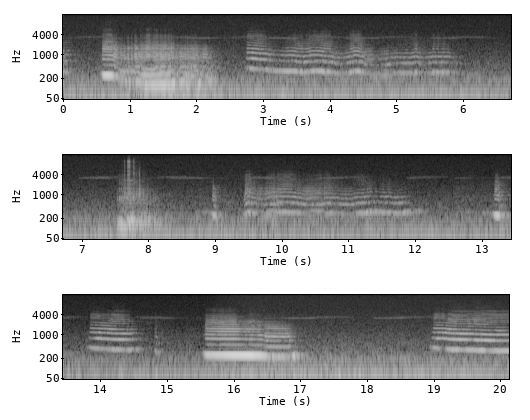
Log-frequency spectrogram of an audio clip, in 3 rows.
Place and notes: {"title": "Mladinska, Maribor, Slovenia - late night creaky lullaby for cricket/13", "date": "2012-08-22 00:07:00", "description": "cricket outside, exercising creaking with wooden doors inside", "latitude": "46.56", "longitude": "15.65", "altitude": "285", "timezone": "Europe/Ljubljana"}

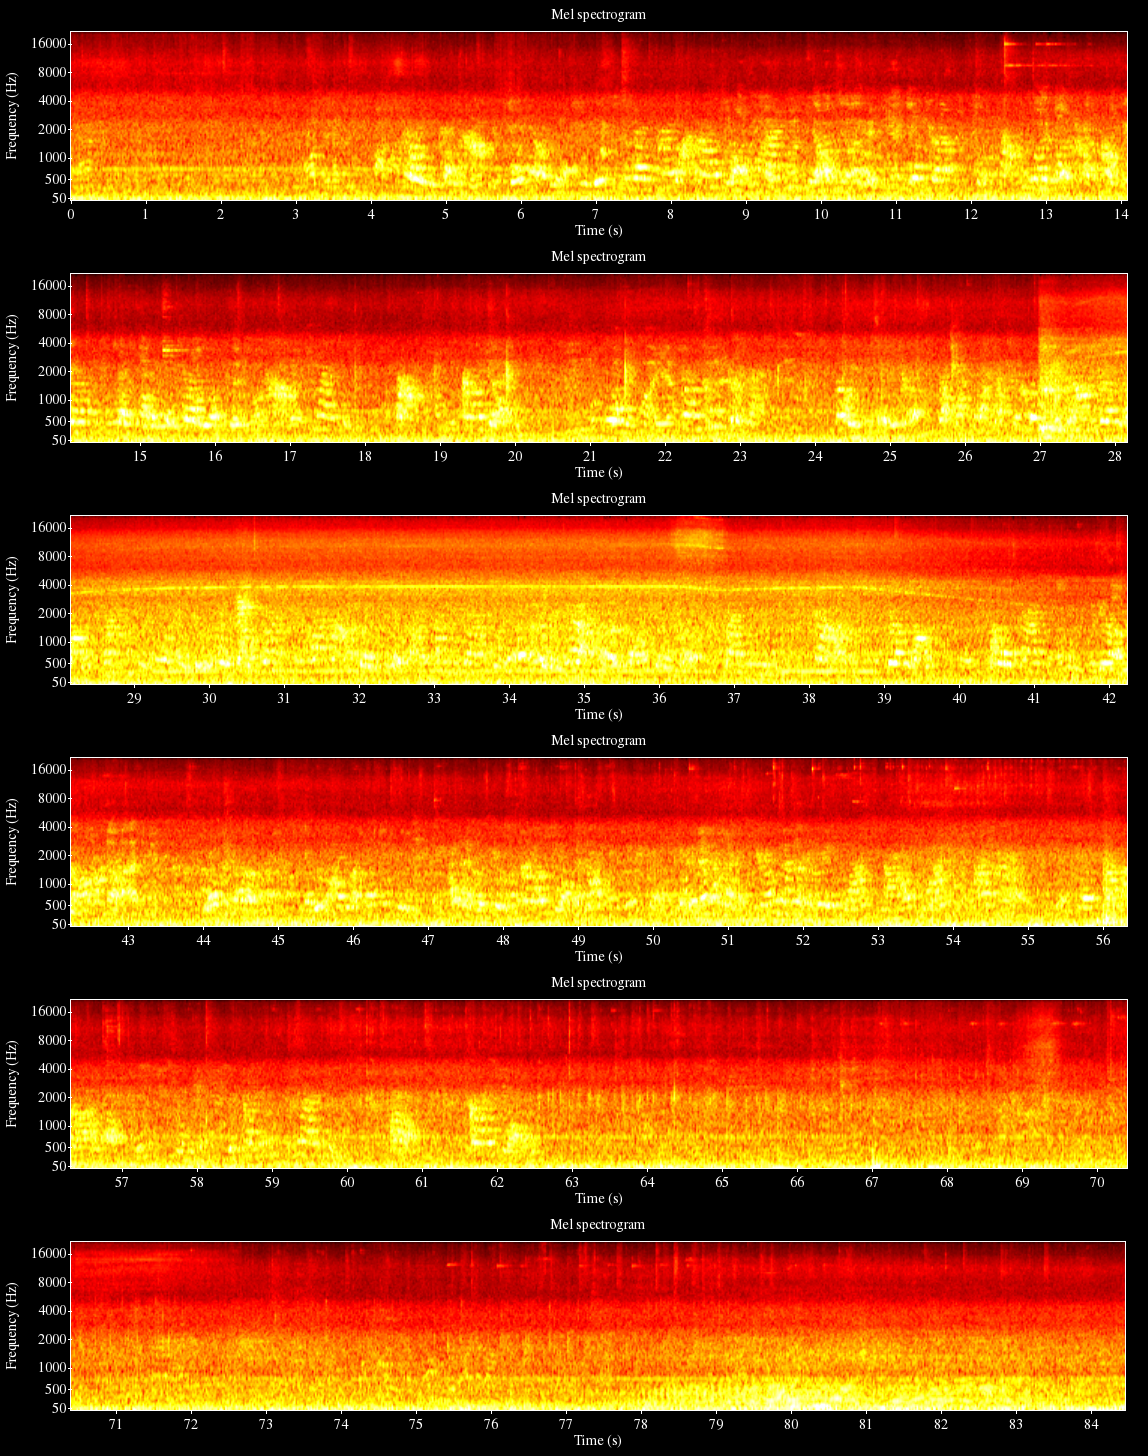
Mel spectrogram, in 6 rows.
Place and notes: {"title": "ChiayiStation, TRA, Chiayi City - Station exit", "date": "2013-07-26 16:20:00", "description": "Construction noise, Message broadcasting station, Taxi driver dialogue, Sony PCM D50 + Soundman OKM II", "latitude": "23.48", "longitude": "120.44", "altitude": "35", "timezone": "Asia/Taipei"}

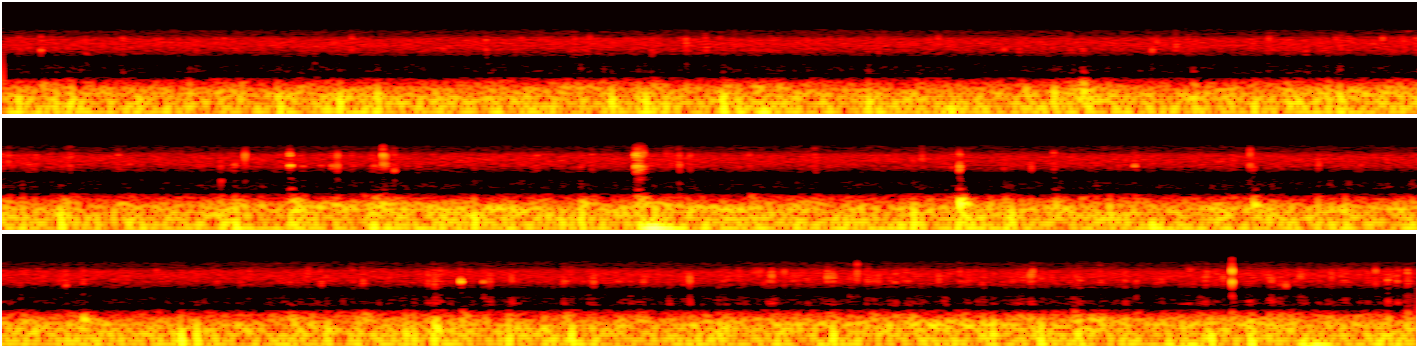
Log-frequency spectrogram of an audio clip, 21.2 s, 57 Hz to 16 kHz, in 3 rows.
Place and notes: {"title": "contact with stone, Vyzuonos, Lithuania", "date": "2019-09-23 15:40:00", "description": "ancient heathen cult place with stones. contact microphone on stone just under the moss", "latitude": "55.58", "longitude": "25.47", "altitude": "111", "timezone": "Europe/Vilnius"}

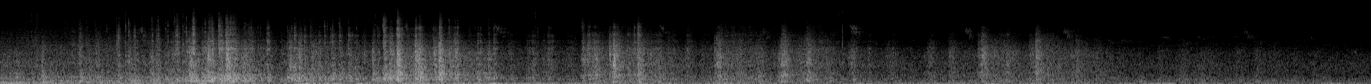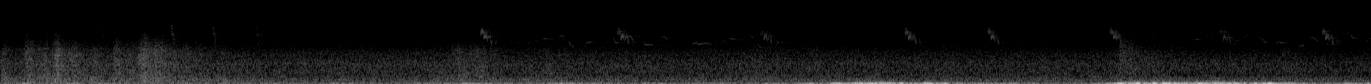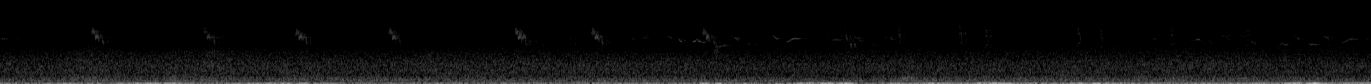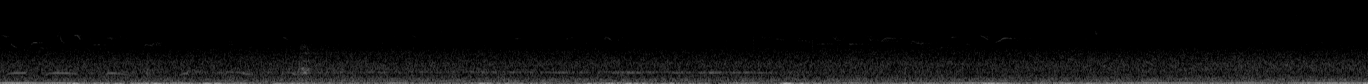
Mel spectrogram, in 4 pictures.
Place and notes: {"title": "Bratislava-Old Town, Slowakei - sokolska 02", "date": "2016-04-02 07:46:00", "latitude": "48.16", "longitude": "17.10", "altitude": "196", "timezone": "Europe/Bratislava"}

